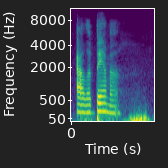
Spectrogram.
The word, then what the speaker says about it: Alabama: So the greater stress is on this third syllable. We say Alabama.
